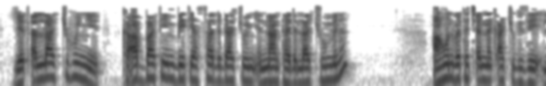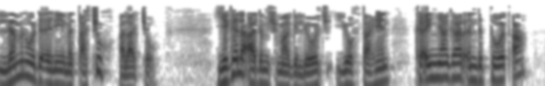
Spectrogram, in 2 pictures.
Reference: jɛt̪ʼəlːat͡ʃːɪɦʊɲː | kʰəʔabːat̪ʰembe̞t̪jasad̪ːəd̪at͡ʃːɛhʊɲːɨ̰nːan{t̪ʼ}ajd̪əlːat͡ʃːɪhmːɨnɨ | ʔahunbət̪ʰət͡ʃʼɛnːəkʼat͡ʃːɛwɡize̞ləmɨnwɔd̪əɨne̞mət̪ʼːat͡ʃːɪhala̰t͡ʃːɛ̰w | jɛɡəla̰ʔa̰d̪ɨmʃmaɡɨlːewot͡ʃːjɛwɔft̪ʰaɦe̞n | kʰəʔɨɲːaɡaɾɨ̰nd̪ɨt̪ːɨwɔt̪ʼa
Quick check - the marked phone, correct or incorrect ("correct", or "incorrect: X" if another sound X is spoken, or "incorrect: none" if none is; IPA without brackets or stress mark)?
incorrect: t̪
